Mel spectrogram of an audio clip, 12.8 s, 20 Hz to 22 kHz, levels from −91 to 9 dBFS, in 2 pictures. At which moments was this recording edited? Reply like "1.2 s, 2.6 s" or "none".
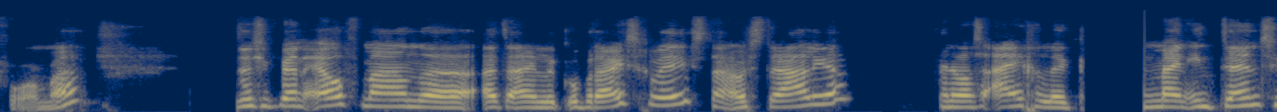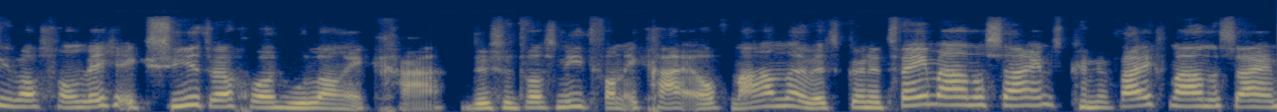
none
